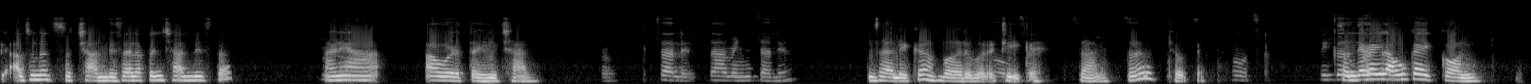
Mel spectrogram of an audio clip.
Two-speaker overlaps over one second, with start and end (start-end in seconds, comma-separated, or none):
none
